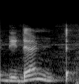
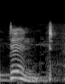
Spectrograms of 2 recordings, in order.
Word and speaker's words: didn't: how you pronounce this you do not say didn't what do you say you say dint so dint means did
